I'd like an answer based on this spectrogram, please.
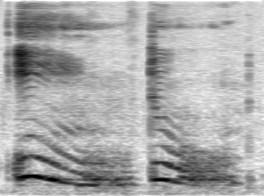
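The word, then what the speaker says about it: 印度: So you can say Indu. Here. In. In falling tone. And then Du.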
